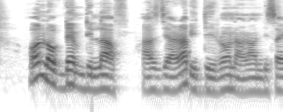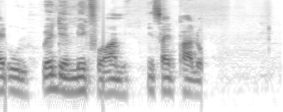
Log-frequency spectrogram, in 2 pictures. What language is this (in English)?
Nigerian Pidgin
